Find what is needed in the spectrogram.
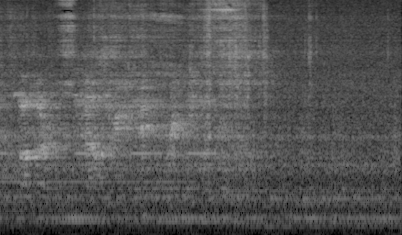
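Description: TV episode soundtrack played back under the reaction: faint dialogue in the first couple of seconds over a low, steady hum.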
